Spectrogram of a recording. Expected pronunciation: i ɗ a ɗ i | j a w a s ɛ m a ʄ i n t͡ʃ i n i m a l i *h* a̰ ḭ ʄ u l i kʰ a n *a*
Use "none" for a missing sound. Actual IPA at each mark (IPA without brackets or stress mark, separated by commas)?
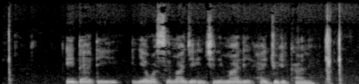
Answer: h, i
